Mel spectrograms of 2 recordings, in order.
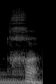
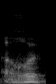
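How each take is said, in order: First: The sound is a rough Spanish jota. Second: The sound is a French-style R. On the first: The speaker calls it right. "c'est re. C'est la rota" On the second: The speaker calls it wrong. "c'est pas re"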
